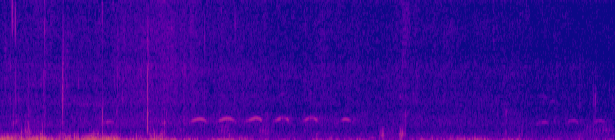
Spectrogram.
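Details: Baby mute swan cygnets at Oxford Island Nature Reserve on Lough Neagh, Ireland, give a quick string of six even, high, arched peeps, then two softer ones, after a burst of low noise.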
